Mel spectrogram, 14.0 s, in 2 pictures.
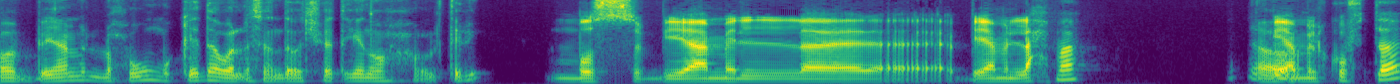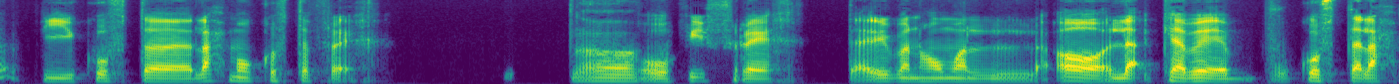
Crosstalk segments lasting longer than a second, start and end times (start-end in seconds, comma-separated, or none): none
